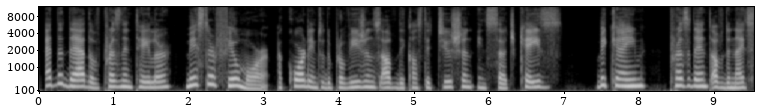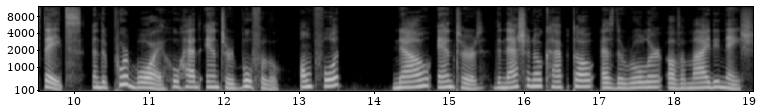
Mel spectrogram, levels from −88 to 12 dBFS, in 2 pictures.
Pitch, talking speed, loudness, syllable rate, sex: 215 Hz, 145 wpm, -18 LUFS, 4.8 syllables/s, female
